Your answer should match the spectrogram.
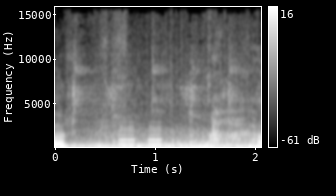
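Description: Two short toots of a vehicle horn in quick succession, over the steady wind and engine rumble of a motorcycle riding at speed.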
